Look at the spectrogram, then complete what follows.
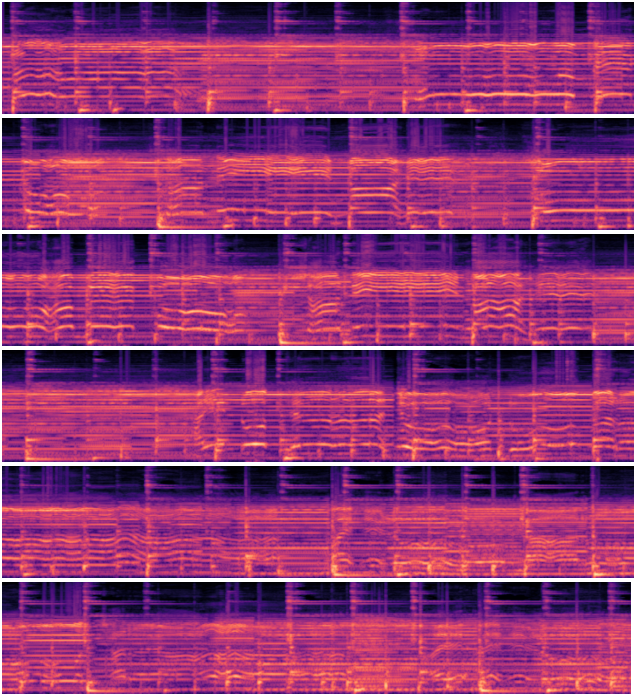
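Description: A man singing a Sindhi song to his own harmonium, with a steady drum beat underneath.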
